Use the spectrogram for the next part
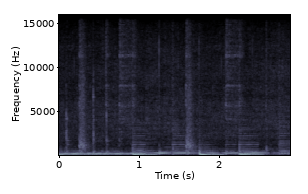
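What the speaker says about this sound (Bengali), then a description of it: "এবার মশলাটা বনে নিচ্ছে" Spice mix fries in a pan with a close, steady sizzle, broken by several sharp scraping stirs and clinks against the pan.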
